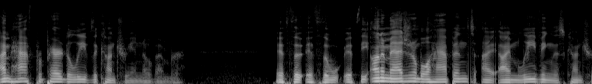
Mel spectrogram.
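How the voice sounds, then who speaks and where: On a very clean recording with a silent background, a man at a medium pitch talks at a very fast pace with lively intonation. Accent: American. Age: 30s. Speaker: podcast host. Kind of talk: casual chat. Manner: loud; halting.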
